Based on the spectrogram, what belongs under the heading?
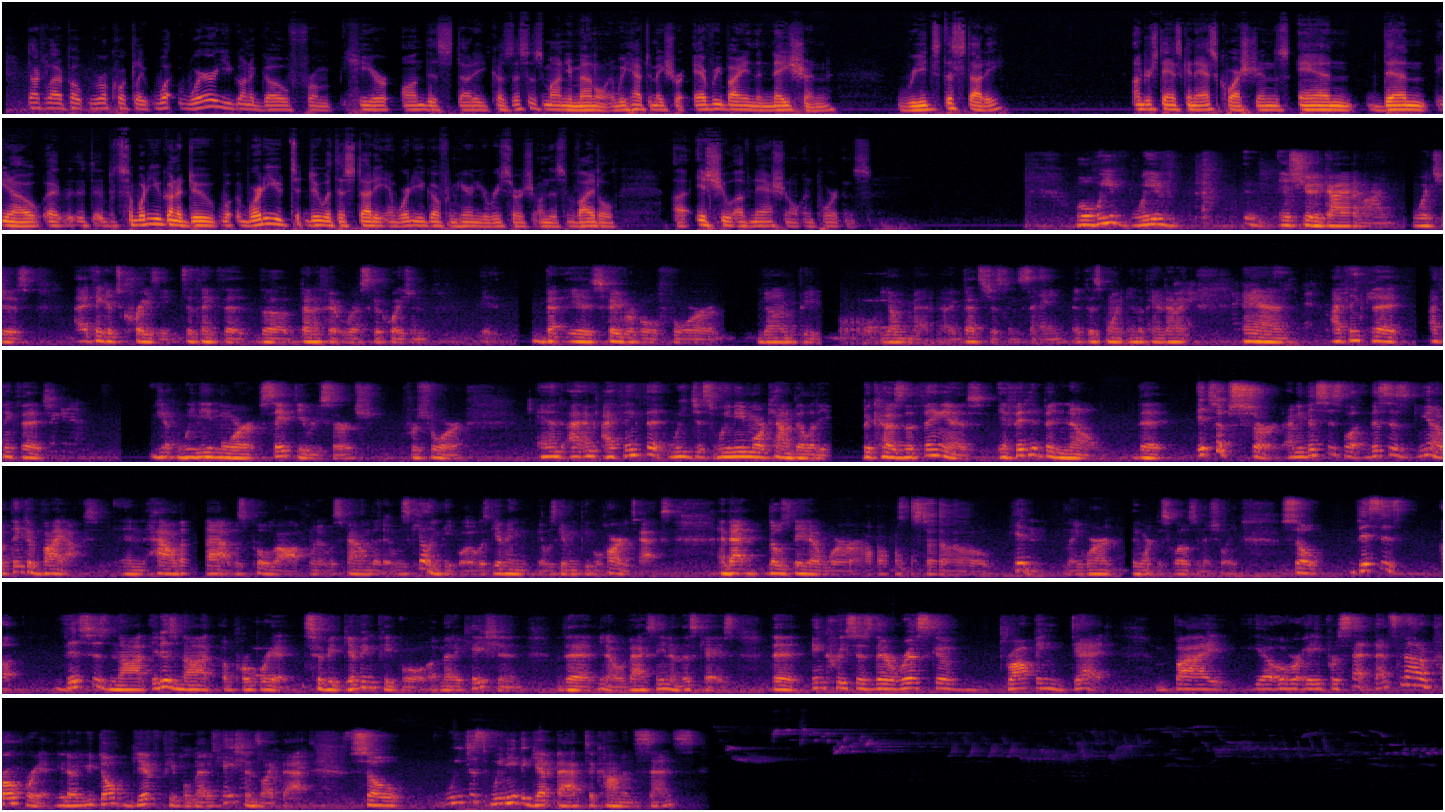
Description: Steve Bannon interviews Dr. Joseph Ladapo, Florida's Surgeon General.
